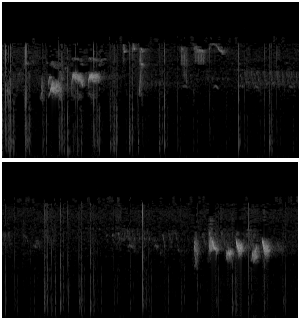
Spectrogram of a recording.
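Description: Footsteps crunch quickly on snow.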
